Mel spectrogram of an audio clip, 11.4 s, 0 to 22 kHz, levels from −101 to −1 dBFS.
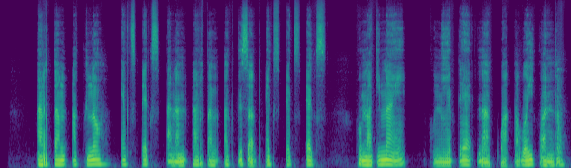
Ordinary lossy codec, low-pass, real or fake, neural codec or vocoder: none; none; fake; codec, 44.1 kHz, 1.7 kbps, Pupu-Codec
